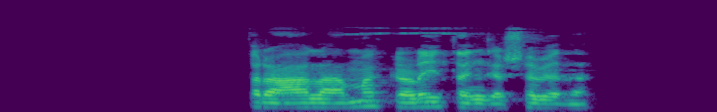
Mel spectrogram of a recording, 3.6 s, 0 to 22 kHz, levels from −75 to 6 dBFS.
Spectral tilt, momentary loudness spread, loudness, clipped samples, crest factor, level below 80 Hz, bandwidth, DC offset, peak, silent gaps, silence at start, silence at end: -3 dB/octave; 13 LU; -17 LUFS; under 0.1%; 20 dB; -70 dBFS; 9.4 kHz; under 0.1%; -2 dBFS; none; 1.25 s; 0.65 s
